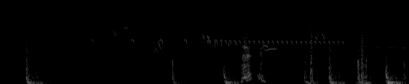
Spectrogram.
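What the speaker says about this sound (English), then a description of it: "I forgot there was a bird here." Several sharp bird chirps and tweets in the video game 7 Days to Die, mixed with a few dull thumps and knocks, fairly close and with no talking.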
